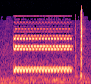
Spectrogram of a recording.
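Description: A single telephone ring at Singapore General Hospital during night duty, a call from ISOS about the Bali bombing: a steady electronic tone lasting about a second, ending with a brief click as if the handset is lifted. Clear, with no voices.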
